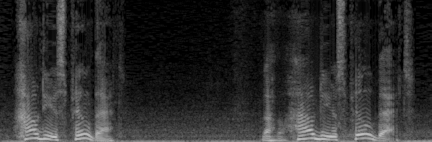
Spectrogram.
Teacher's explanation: You should go up. You should raise your voice.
